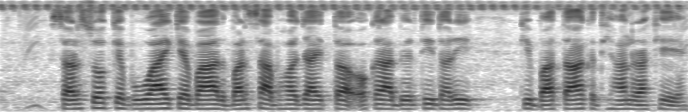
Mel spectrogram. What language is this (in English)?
Maithili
